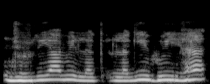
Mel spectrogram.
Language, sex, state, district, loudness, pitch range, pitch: Hindi, male, Bihar, Muzaffarpur, -18 LUFS, 175-210 Hz, 195 Hz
